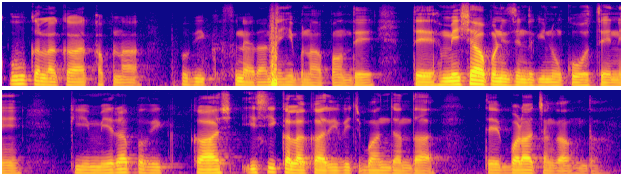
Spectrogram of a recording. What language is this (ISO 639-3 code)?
pan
